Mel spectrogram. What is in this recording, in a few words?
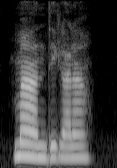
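"màndigant", Sardinian, female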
